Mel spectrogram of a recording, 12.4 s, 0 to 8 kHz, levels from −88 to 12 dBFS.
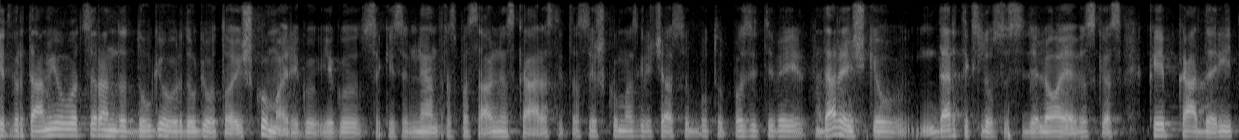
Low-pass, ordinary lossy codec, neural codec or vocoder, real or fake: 7.2 kHz; Opus, 16 kbps; none; real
